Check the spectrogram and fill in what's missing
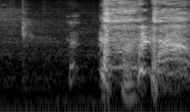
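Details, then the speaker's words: Person with a long-standing chronic cough who also has choking episodes, managed with cough drops and nighttime cough medicine: a short run of about three harsh coughs after a brief quiet lead-in. "I live with cough. Not just cough, choking. True story."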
